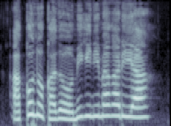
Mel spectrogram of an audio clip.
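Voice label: "ako", Japanese dialect, woman; hogen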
